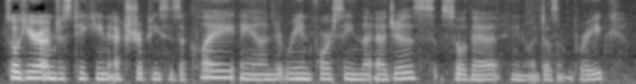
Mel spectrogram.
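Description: A young adult woman hosting a home crafts channel, talking through a project in a relaxed, chatty voice-over with frequent "um"s. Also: mid-range voice, a little slow. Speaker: DIY crafts channel host. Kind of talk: casual voice-over tutorial.

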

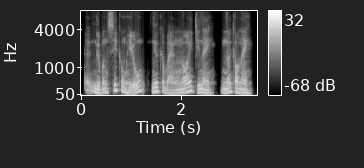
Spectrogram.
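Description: A man teaching English vocabulary in a bilingual lesson, with a cold that makes him clear his throat, reading example sentences slowly. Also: medium pitch, animated, warm tone, no echo. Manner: switches between English and Vietnamese, reads example sentences slowly.

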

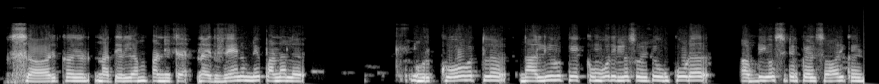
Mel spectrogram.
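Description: A man pleads and apologizes in quick, flat-toned speech in an audio drama. His voice sits a little high. The recording is dull and dry. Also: no room sound. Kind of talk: Tamil audio drama acting.

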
